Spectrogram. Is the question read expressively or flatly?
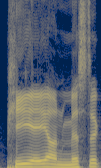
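flatly. It is read flatly, without much inflection.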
